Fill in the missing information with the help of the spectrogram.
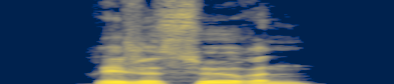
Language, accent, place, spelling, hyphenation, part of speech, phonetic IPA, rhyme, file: German, Germany, Berlin, Regisseuren, Re‧gis‧seu‧ren, noun, [ʁeʒɪˈsøːʁən], -øːʁən, De-Regisseuren.ogg
- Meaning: dative plural of Regisseur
